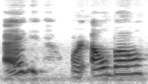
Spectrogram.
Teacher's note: when we say e the short sound our mouth goes wide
